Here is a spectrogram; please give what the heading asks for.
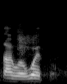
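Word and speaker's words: Tahuehueto: You got Campo Morado and how do you pronounce the next one? Campo Murado and Taweto. Tooto. So, Taweto is the new the brand new gold mine.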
